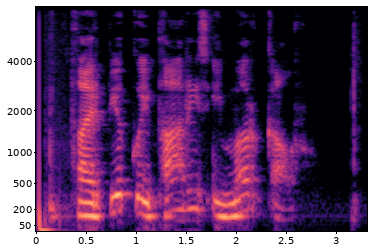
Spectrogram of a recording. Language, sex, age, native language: Icelandic, female, 8, Icelandic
